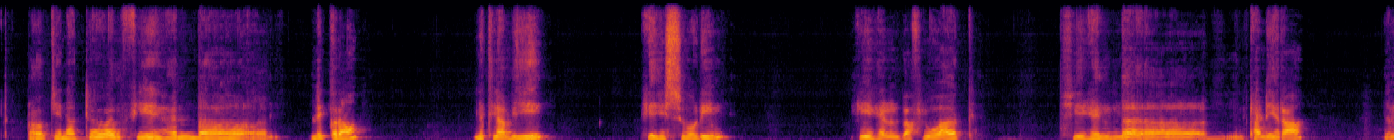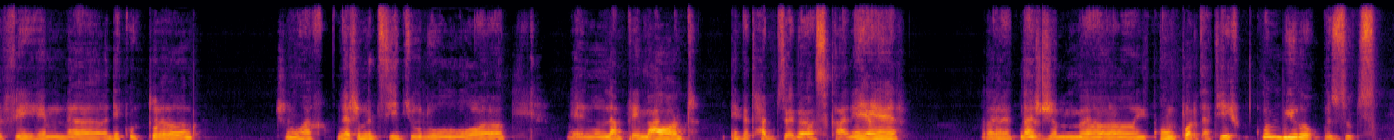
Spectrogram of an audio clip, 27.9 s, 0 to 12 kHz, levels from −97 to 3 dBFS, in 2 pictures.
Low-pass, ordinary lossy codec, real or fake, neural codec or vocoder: none; none; fake; codec, 24 kHz, 1.5 kbps, HILCodec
